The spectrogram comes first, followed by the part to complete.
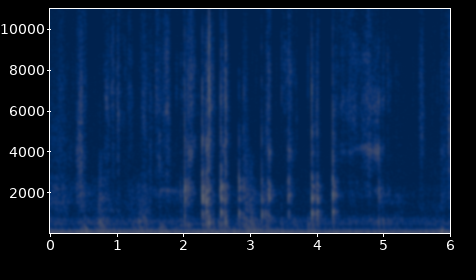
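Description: Scattered small clicks and taps of plastic paint bottles and cups being handled, a cluster of sharper clicks in the middle, over a steady low hum.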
